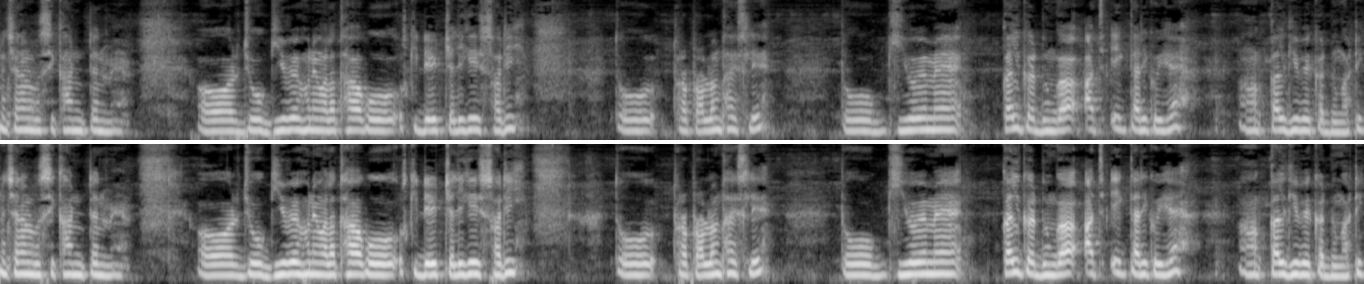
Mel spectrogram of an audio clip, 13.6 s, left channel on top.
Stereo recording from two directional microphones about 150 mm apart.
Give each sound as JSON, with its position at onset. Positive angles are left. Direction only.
{"t": 0.0, "sound": "speech", "side_deg": -25}
{"t": 1.0, "sound": "speech", "side_deg": -15}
